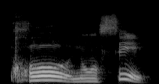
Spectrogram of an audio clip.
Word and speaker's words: prononcé: Il y a des consonnes très fortes qui demandent un R très fort, prononcé, par exemple. Prononcé. Hein? Le R vient après le P, alors il faut qu'il soit très fortement prononcé.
